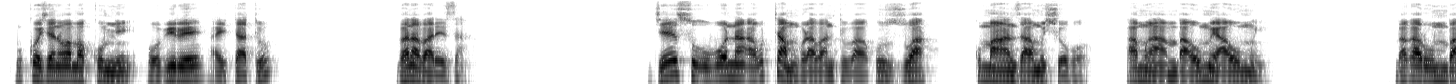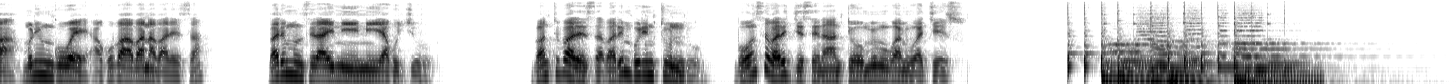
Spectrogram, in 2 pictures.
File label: nt drama, tonga valley; chitonga; good news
